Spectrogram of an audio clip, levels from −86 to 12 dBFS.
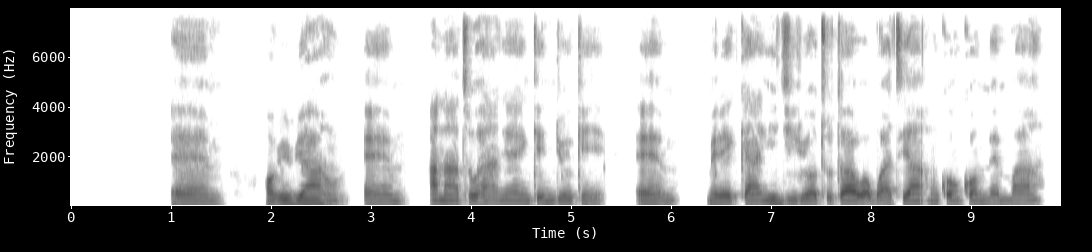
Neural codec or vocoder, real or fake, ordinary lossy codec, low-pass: none; real; none; none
